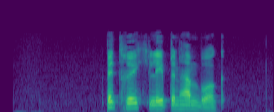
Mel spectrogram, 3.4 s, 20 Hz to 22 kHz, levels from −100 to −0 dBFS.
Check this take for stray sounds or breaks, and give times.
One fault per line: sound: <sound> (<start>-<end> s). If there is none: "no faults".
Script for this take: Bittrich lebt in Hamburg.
no faults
